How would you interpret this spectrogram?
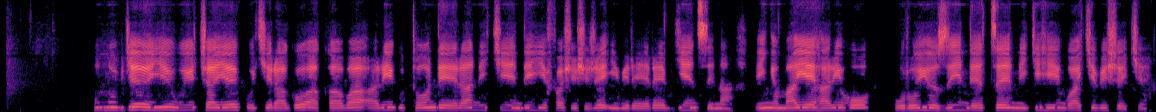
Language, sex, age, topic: Kinyarwanda, female, 25-35, government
